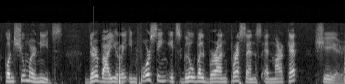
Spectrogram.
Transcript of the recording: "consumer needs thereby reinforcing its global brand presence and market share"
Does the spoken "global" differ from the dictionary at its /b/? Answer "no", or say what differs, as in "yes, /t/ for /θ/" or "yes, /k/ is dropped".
no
